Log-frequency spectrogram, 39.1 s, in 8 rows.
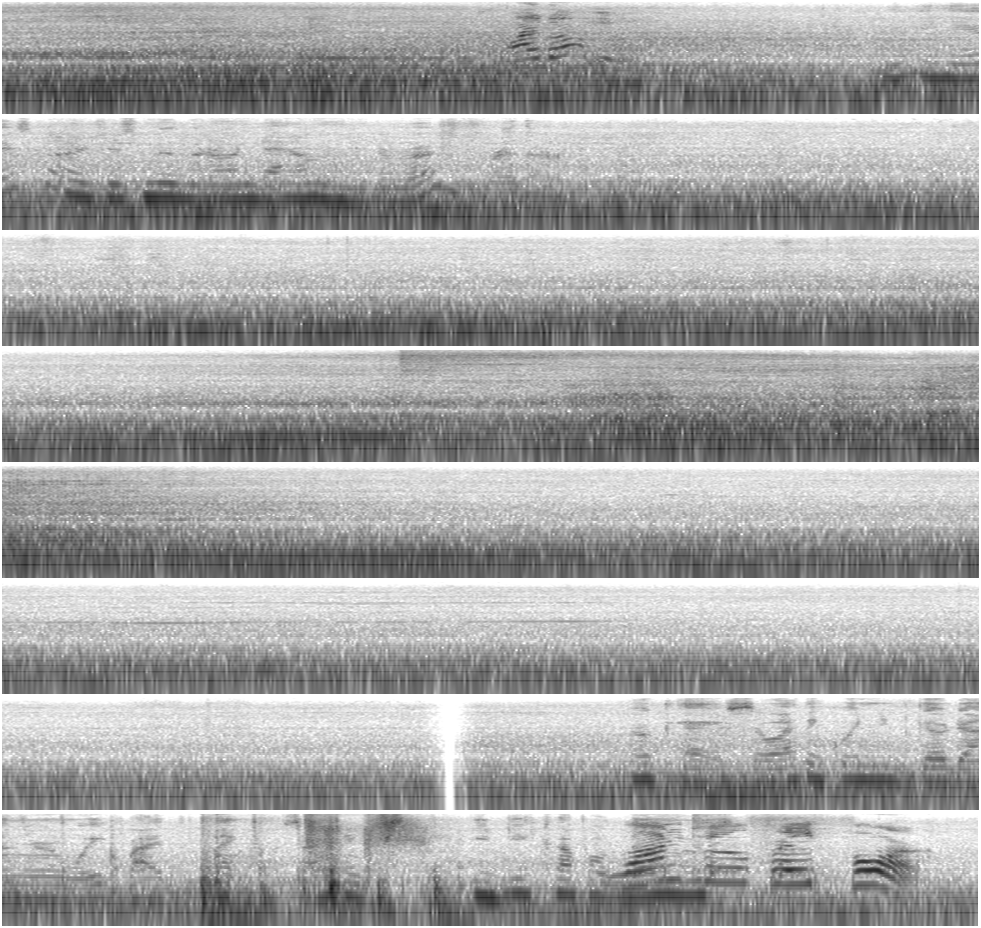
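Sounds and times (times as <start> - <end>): freight train diesel hum: 0.0 - 15.5, 16.4 - 33.6, 36.0 - 39.0
air brakes hissing: 16.6 - 17.7.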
